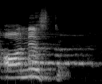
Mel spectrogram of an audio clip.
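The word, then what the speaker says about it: honest: ले है ना या ऑनेस्ट क्या ऑनेस्ट ऑनेस्ट राइट किए ठीक है ऑनेस्ट क्यों राइट किए इसकी स्टार्टिंग तो एच इसलिए तो ऑनेस्ट बोलना था।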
